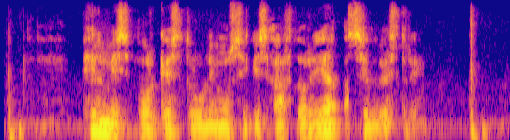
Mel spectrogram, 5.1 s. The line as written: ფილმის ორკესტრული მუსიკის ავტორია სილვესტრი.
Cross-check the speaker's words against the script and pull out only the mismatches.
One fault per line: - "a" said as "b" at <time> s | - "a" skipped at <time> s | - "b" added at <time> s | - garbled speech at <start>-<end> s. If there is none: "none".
none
